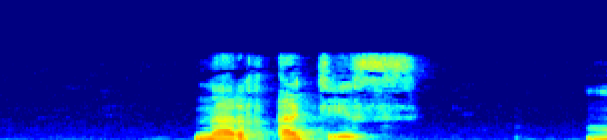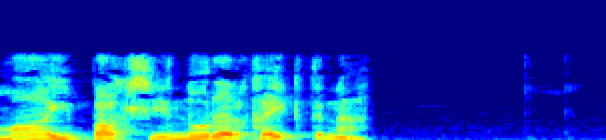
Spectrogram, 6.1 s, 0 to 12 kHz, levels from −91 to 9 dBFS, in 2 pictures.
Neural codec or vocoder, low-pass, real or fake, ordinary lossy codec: none; 7.2 kHz; real; MP3, 48 kbps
